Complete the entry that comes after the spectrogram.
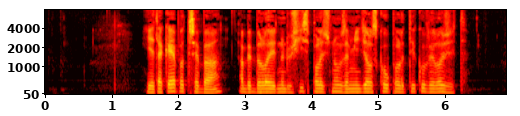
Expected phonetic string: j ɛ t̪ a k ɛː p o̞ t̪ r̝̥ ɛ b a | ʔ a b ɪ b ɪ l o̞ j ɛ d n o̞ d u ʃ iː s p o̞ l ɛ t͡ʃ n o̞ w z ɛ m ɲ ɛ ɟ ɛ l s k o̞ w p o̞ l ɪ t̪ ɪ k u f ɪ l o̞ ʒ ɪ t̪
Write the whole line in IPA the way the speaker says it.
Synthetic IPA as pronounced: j ɛ t̪ a k ɛː p o̞ t̪ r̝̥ ɛ b a | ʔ a b ɪ b ɪ l o̞ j ɛ d n o̞ d u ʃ iː s p o̞ l ɛ t͡ʃ n o̞ w z ɛ m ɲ ɛ ɟ ɛ l s k o̞ w p o̞ l ɪ t̪ ɪ k u v ɪ l o̞ ʒ ɪ t̪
